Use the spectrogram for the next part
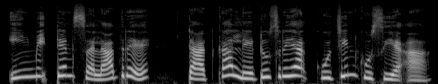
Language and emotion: Santali, happy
